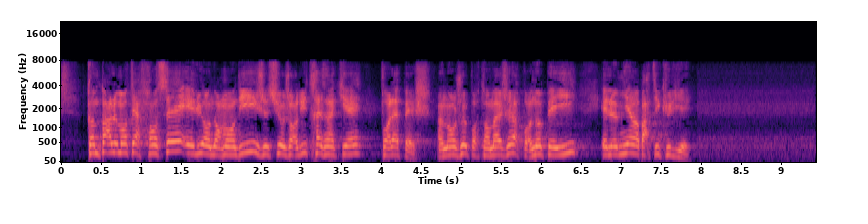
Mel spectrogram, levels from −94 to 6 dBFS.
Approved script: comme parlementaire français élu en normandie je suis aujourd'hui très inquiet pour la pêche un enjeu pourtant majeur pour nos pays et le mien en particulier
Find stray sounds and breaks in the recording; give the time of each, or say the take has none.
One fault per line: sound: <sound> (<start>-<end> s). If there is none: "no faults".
no faults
